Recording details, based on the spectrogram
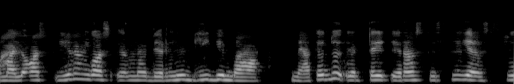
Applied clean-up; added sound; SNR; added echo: neural mask model DeepFilterNet 3.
